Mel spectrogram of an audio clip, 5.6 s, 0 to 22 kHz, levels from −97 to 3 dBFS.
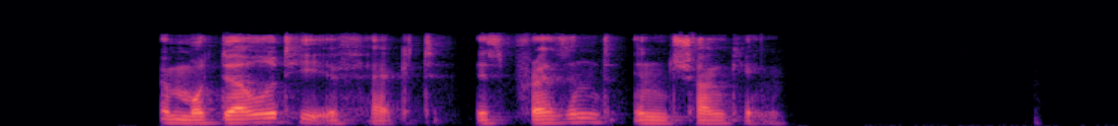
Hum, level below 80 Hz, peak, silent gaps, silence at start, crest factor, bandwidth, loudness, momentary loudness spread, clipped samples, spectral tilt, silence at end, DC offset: none; -74 dBFS; -10 dBFS; none; 0.8 s; 24 dB; 7.8 kHz; -31 LUFS; 13 LU; under 0.1%; -3 dB/octave; 1.7 s; under 0.1%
